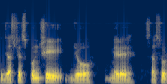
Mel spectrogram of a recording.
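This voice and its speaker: Over a quiet background, a man speaks with monotone, flat intonation at a very deep, low pitch. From Punjab, India. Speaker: devotee sharing experiences; interviewee. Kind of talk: interview testimony. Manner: halting. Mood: reflective, devotional. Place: home room. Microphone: lapel.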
